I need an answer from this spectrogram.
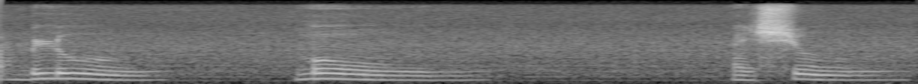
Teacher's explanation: para hacer la tense U, que o sea que es la vocal larga, U, nosotros hacemos como si estuviéramos soplando aire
